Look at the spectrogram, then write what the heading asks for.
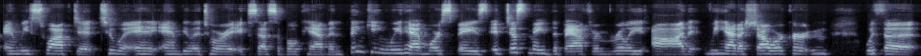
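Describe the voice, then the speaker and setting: A woman's voice: medium pitch, sharp tone. A middle-aged woman hosting a casual cruise live stream, chatting, laughing often and reading out viewer comments. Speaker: cruise vlog host.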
